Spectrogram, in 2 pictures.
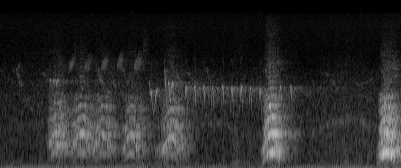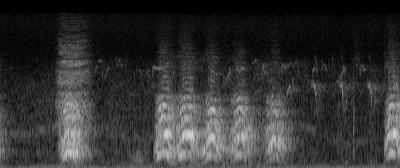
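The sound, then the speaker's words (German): A dog barking: many bright, clipped barks and yips in quick bursts, some pauses between, loud and lively, with no voices alongside. “Keine Angst, mein Kind. Mein Hund beißt dich nicht.”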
